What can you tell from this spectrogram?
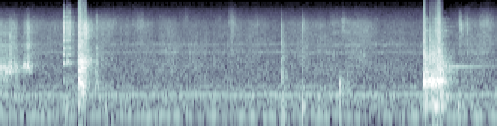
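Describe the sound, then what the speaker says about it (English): A mixing bowl pressed down onto rolled pastry to cut a round lid for fish pie gives two sharp knocks of bowl against the board, one early and one near the end, over a steady kitchen hum. "put my bowl there to cut out the round shape"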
